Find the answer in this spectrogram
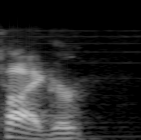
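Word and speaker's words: TIGHAR: We call it TIGAR, like go get them.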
